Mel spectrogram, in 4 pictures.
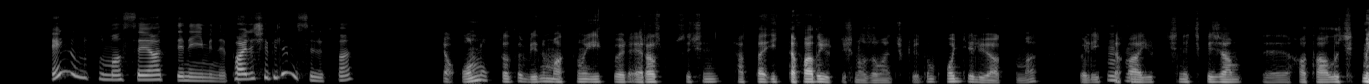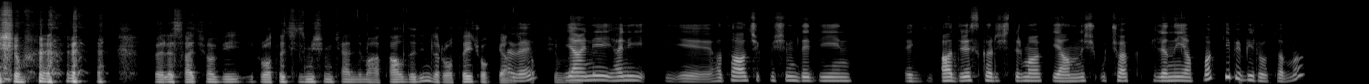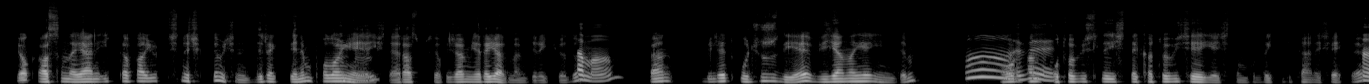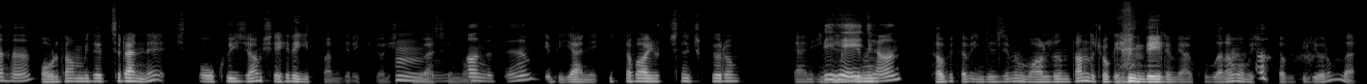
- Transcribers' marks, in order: laughing while speaking: "çıkmışım"; chuckle; tapping; laughing while speaking: "emin değilim"; chuckle
- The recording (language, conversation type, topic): Turkish, podcast, En unutulmaz seyahat deneyimini anlatır mısın?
